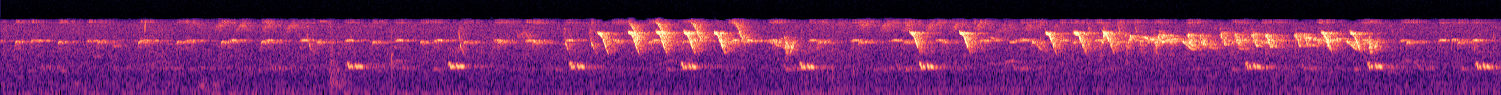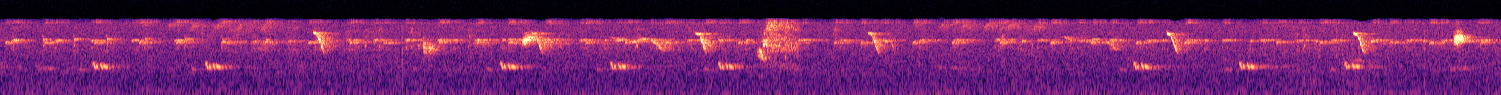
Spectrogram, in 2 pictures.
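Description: Wild birds calling: one bird repeats a short note about every second and a half, while others give bursts of rapid, quick-falling chirps, busiest in the middle stretch, over a steady high-pitched background tone.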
